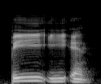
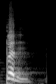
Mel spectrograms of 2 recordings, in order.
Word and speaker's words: Ben: Call Ben B E N，不要读成笨啊，它不是中文发音笨那个声音，中间它发哎这个声音，稍微往两边分开一点我们读一下 Ben。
